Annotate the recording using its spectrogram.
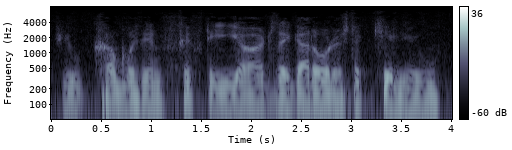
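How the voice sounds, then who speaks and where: An actor playing a blunt, stubborn, jealous bridegroom in a 1950s western radio drama. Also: male voice, on the low side, little pitch movement, a little slow. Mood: cold threat. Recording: dull old radio recording.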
